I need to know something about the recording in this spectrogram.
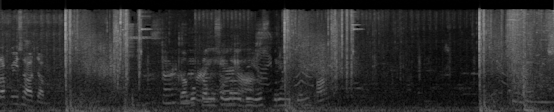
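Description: A sniper rifle fires single shots in a video game.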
